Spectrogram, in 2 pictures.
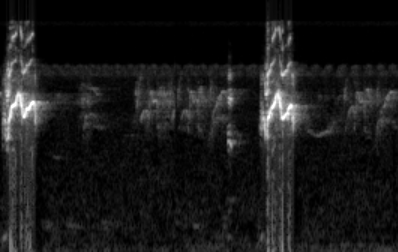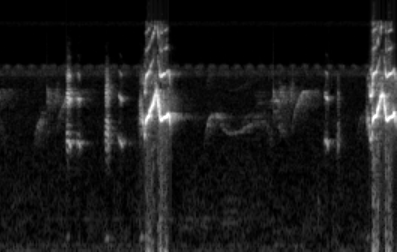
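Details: Hunting-lure call of a female red whistling duck. Four loud, quavering whistles repeat roughly every two seconds, mixed with many faint, short whistles and chirps in the gaps.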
